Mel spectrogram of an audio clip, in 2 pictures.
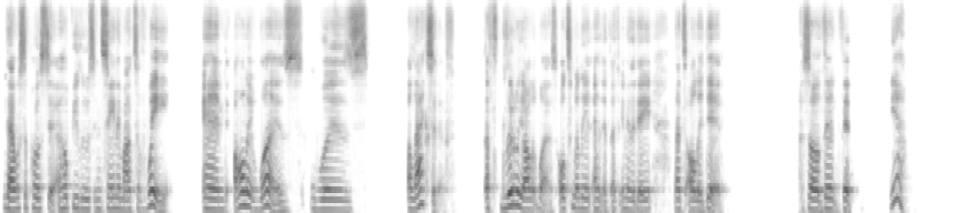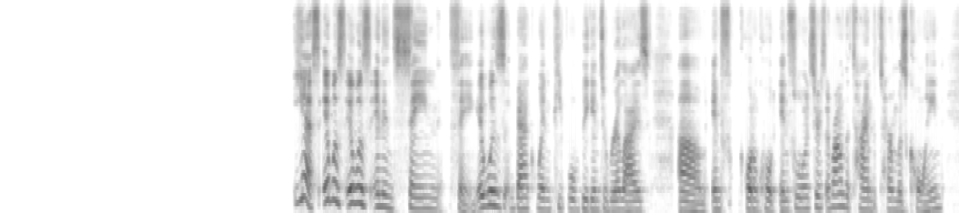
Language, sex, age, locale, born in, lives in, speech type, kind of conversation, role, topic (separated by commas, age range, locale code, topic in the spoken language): English, female, 25-29, en-US, United States, United States, conversation, unstructured, none, What happens when science is used to control or manipulate people?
